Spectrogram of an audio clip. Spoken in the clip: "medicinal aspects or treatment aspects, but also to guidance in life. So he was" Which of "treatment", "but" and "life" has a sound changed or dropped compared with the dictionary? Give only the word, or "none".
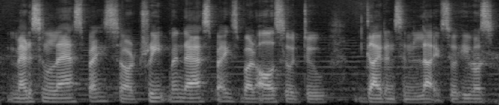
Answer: none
